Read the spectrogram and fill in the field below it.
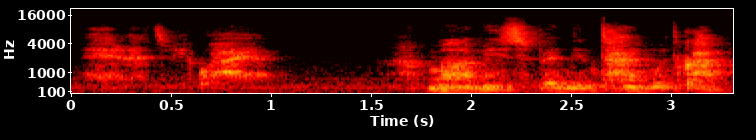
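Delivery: whispered hush, slow at the end; hushed children's whisper. Retold or imitated. Kids hushing each other while mom prays, whispered.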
